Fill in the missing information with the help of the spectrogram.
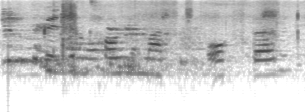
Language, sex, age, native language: Icelandic, female, 9, Icelandic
